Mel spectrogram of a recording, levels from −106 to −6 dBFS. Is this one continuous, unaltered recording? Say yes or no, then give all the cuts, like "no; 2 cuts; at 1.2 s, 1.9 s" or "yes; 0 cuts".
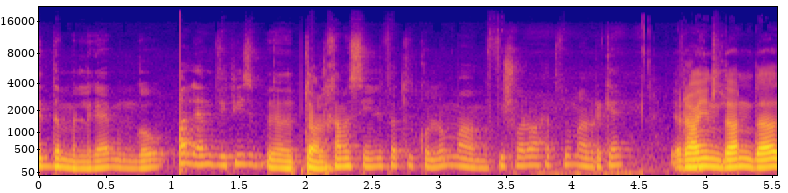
no; 2 cuts; at 1.1 s, 4.5 s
